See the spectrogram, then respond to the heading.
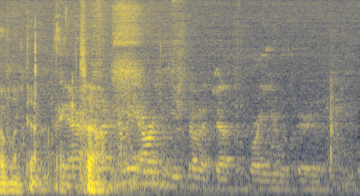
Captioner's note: voiceover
